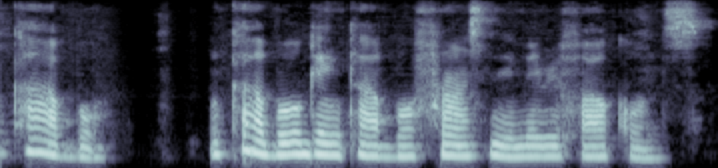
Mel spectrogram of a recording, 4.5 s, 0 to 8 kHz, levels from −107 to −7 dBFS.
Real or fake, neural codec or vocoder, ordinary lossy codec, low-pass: fake; codec, 16 kHz, 4 kbps, FreqCodec, larger model; none; none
